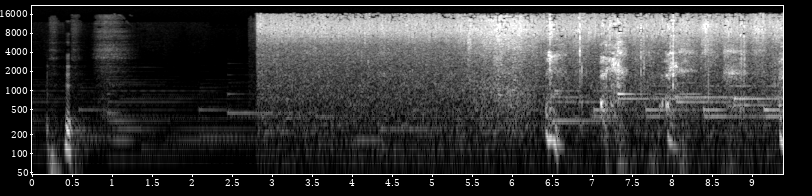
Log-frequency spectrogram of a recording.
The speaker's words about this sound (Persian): مگه نمیبینی بارون میاد چرا بیرون وایستادی؟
